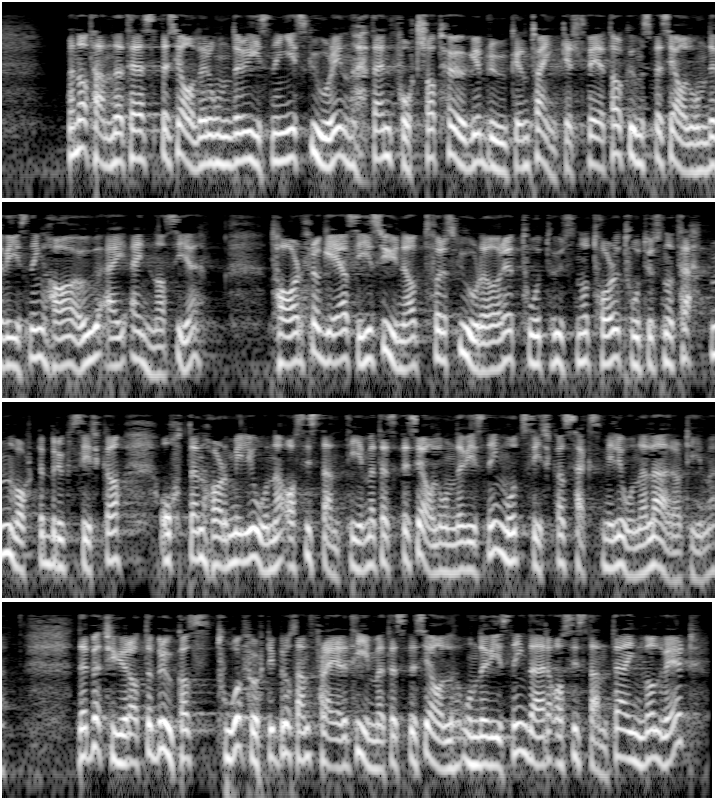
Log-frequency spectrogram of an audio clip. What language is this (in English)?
Norwegian Nynorsk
